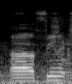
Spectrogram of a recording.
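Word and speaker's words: Fenix: Phoenix Suspension, but it's spelled F-E-N-I-X.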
